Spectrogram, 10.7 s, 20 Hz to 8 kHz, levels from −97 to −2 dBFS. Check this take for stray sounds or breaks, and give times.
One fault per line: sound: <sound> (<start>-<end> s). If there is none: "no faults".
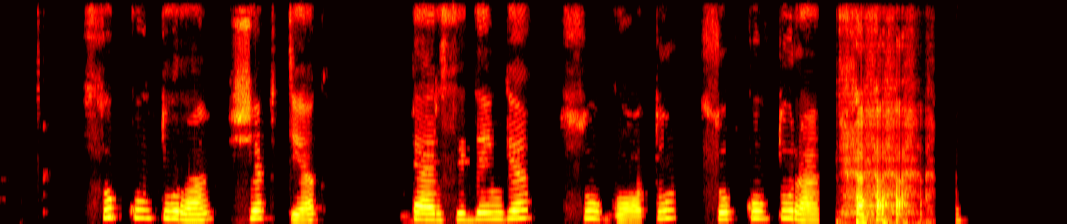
sound: laugh (8.4-9.4 s)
